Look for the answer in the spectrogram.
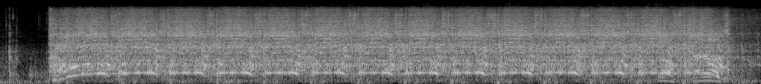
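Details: New 1.8 L naturally aspirated engine on an 11 block with a knock suspected in the crankshaft; steady starter cranking with evenly spaced compression pulses, throttle floored, weak battery; all cylinders read exactly 12, rings and pistons hold normally.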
